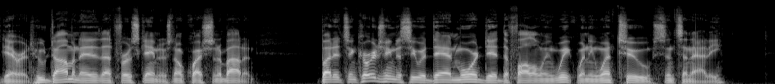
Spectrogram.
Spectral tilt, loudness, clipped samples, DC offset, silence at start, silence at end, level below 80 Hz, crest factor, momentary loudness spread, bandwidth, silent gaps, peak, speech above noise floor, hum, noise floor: -4.5 dB/octave; -19 LUFS; under 0.1%; under 0.1%; 0 s; 0.5 s; -38 dBFS; 14 dB; 4 LU; 16 kHz; none; -6 dBFS; 43 dB; none; -62 dBFS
